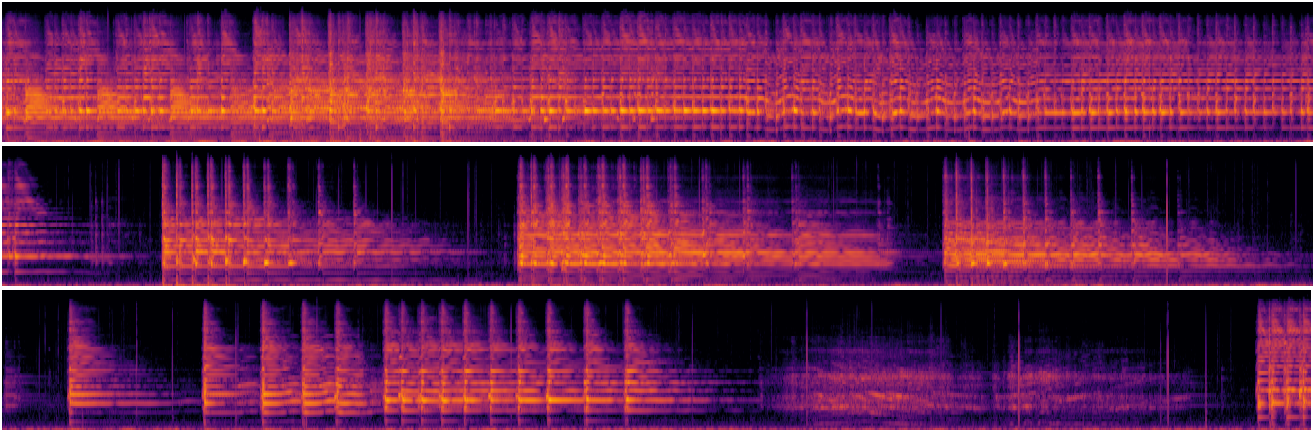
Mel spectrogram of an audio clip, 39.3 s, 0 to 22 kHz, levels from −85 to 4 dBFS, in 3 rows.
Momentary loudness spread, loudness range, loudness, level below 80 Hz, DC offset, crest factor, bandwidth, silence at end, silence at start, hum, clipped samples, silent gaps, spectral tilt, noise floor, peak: 18 LU; 14 LU; -21 LUFS; -44 dBFS; under 0.1%; 20 dB; 16.5 kHz; 0 s; 0 s; none; under 0.1%; none; 0.5 dB/octave; -48 dBFS; -2 dBFS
